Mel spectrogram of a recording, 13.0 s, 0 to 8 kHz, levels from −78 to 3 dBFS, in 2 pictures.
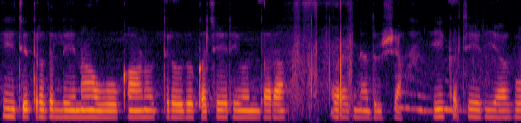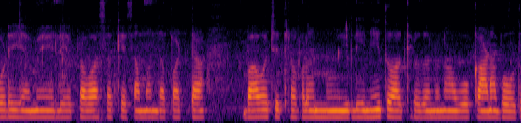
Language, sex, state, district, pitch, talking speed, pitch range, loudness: Kannada, female, Karnataka, Mysore, 160 Hz, 95 wpm, 160-165 Hz, -26 LUFS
